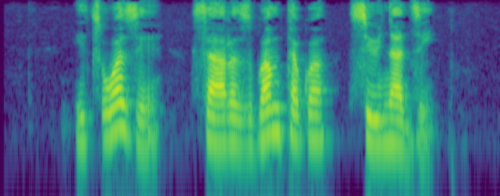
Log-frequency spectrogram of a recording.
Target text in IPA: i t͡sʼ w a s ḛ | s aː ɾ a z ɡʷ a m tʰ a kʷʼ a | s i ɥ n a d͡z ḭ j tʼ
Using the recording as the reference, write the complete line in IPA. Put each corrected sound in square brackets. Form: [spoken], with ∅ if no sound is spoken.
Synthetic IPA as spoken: i t͡sʼ w a [z] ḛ | s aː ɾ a z ɡʷ a m tʰ a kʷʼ a | s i ɥ n a d͡z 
